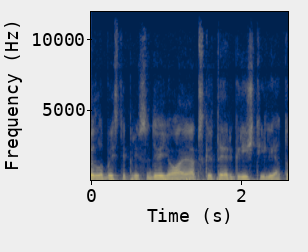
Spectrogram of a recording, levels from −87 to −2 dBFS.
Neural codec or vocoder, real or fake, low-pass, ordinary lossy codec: none; real; 10.8 kHz; Opus, 24 kbps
